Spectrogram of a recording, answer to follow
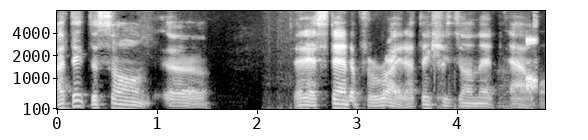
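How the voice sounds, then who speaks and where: This man has a plain, everyday voice with an American accent, pitched fairly low. He talks at a fairly slow pace with lively intonation. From Chicago, US Midwest. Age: 60s. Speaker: gospel musician. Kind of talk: interview.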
